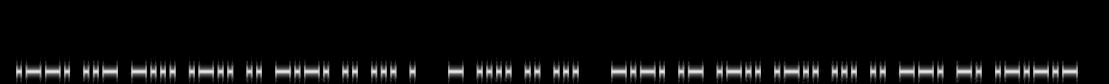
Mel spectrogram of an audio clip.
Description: Morse code, heard as a keyed tone, about 25 wpm, 600 Hz. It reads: PUBLICISE THIS CALLSIGN.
